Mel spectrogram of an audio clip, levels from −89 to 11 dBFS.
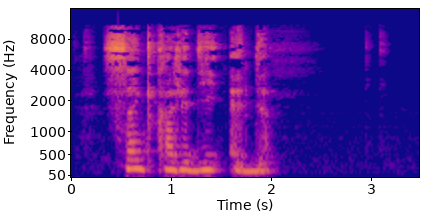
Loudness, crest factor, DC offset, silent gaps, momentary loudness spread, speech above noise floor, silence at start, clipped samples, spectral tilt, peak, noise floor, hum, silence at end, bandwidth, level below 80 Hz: -18 LUFS; 24 dB; under 0.1%; none; 16 LU; 52 dB; 0.35 s; under 0.1%; -2 dB/octave; 0 dBFS; -73 dBFS; none; 1.5 s; 12.5 kHz; -62 dBFS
